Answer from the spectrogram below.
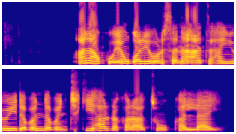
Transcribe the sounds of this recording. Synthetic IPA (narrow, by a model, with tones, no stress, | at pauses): ʔa˦naː˨kʷoː˨jɐ˦ŋkʷʼɐ˦ɽeː˨wɐ˦rsɐ˨na˦ʔaː˨ta˨ɦa˦ɲjoː˦jiː˦dɐ˨bɐ˦ndɐ˨bɐ˨nt͡ʃɪ̥˦kʲiː˦ɦa˦rda˨kɐ˨ɾaː˨tʰu˦ŋkɐ˦˨llaː˦jiː˦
